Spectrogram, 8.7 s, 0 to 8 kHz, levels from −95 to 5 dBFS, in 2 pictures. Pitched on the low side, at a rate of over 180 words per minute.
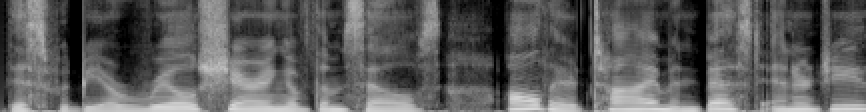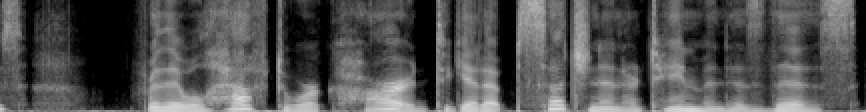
No: high, 200 Hz; average, 200 wpm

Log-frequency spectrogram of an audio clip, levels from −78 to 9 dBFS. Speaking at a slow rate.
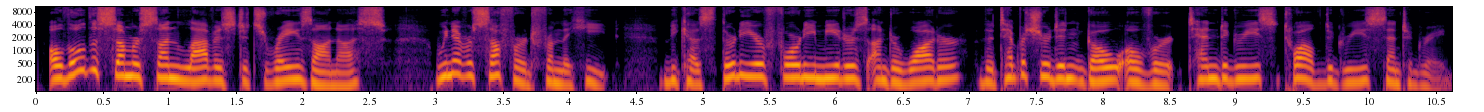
No: average, 180 wpm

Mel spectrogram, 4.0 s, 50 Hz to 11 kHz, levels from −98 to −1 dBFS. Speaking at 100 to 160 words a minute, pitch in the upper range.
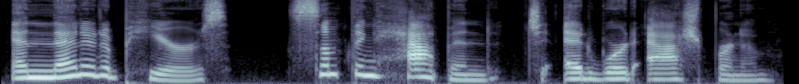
Yes: slow, 135 wpm; high, 215 Hz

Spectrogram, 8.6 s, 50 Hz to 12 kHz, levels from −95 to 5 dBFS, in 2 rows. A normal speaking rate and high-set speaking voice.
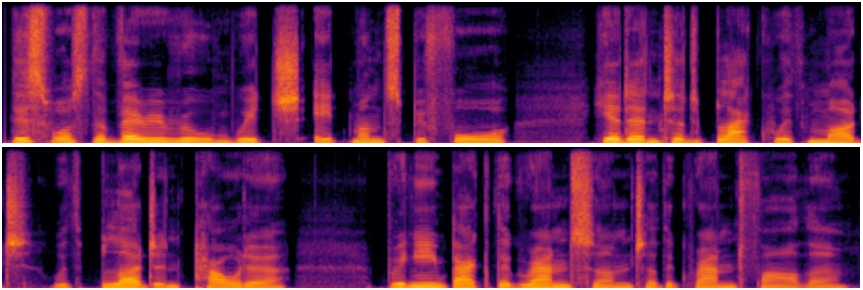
Yes: average, 180 wpm; high, 200 Hz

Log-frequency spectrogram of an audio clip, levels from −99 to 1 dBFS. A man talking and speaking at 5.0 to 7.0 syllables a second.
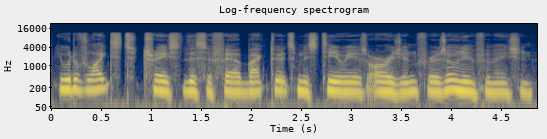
Yes: male; 5.7 syllables/s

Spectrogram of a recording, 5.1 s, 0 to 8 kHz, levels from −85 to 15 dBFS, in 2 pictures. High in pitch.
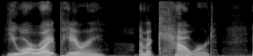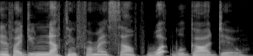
No: medium, 140 Hz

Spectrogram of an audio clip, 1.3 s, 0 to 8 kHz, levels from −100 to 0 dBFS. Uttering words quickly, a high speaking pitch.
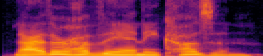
Yes: fast, 225 wpm; high, 195 Hz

